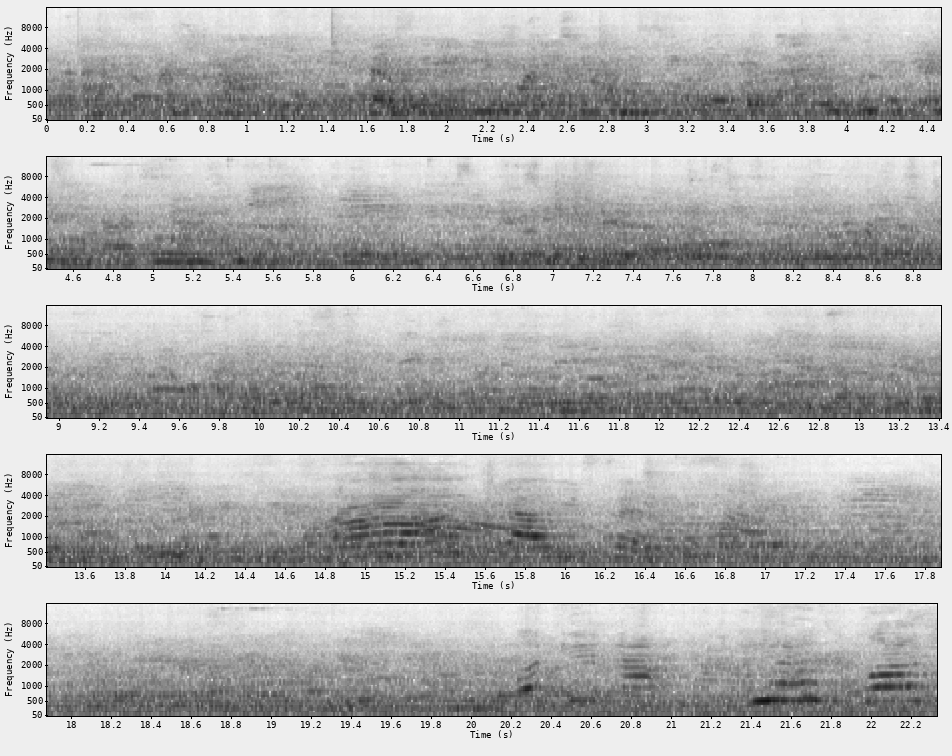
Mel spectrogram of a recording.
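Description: A crowd of people chatters around a large indoor hall.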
